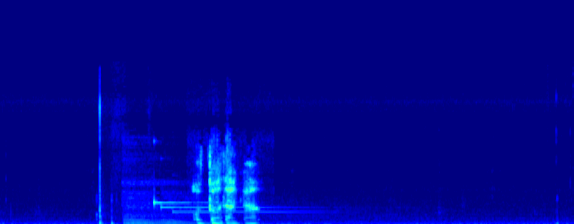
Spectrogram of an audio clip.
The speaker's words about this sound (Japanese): 続きまして、音高のサウンドロゴです。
